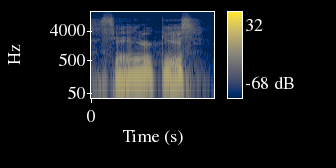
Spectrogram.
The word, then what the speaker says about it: Serkis: Serkis.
